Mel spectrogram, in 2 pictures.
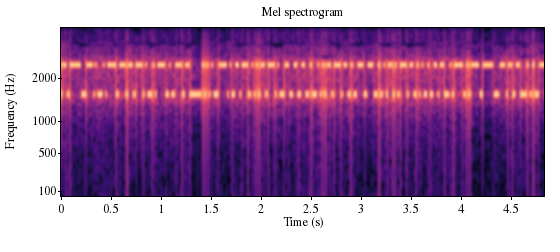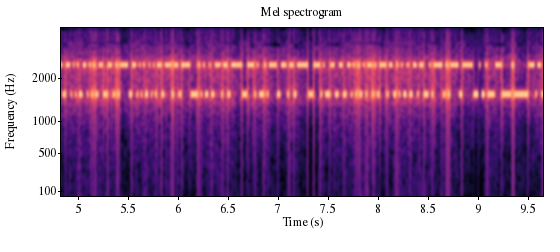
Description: RTTY, about 45.45 baud. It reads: THE HEAVY SHIPS AND FLEET CARRIERS OF THE THIRD FLEET.
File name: fsk850 / battleshipnj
